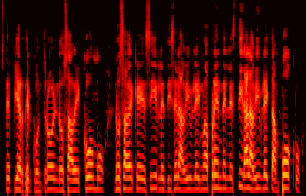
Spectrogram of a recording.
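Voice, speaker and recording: High, bright-voiced male pastor preaching. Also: normal speed, smooth, no room sound, studio quality. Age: adult, married with children. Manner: lively preaching with rhetorical questions and playful asides. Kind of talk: sermon.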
